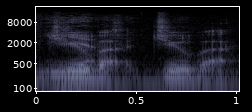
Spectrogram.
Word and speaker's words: Dziuba: uh I did not know that's how you pronounced it Yuba Juba yes yes wow very interesting polish okay very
